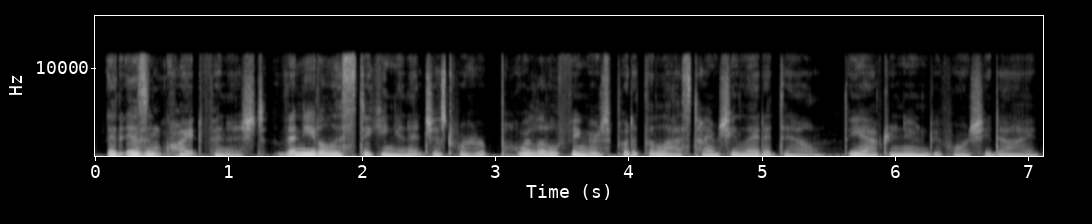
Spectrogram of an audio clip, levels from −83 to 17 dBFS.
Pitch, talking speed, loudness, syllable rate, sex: 230 Hz, 245 wpm, -16 LUFS, 6.2 syllables/s, female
